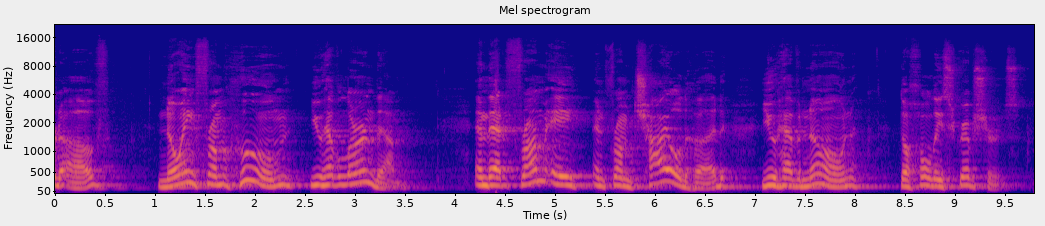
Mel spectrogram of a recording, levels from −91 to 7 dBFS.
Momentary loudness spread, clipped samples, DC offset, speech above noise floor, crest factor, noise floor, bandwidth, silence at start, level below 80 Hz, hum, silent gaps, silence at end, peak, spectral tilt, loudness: 11 LU; under 0.1%; under 0.1%; 35 dB; 16 dB; -66 dBFS; 14.5 kHz; 0 s; -82 dBFS; none; none; 0.15 s; -14 dBFS; -7 dB/octave; -31 LUFS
